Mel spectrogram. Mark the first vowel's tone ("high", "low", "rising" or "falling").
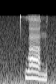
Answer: falling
